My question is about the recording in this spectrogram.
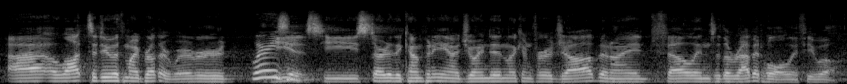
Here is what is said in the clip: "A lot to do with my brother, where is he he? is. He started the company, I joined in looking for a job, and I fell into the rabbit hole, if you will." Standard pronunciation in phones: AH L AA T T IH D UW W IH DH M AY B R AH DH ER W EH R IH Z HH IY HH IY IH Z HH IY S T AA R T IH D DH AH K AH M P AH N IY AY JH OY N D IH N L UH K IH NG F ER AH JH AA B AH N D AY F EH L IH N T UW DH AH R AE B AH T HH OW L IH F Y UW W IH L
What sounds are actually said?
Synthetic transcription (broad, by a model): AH L AA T T IH D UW W IH DH M AY B R AH DH ER W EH R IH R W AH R IH Z HH IY S T AA R T IH D DH AH K AH M P AH N IY AY JH OY N D IH N L UH K IH NG F ER AH JH AA B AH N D AY F EH L IH N T UW DH AH R AE B AH T HH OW L IH F Y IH W IH L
